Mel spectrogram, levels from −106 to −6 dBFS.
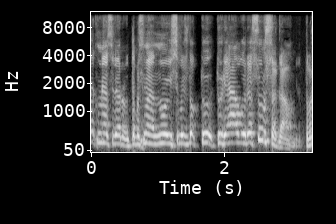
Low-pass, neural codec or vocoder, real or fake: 10.8 kHz; none; real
